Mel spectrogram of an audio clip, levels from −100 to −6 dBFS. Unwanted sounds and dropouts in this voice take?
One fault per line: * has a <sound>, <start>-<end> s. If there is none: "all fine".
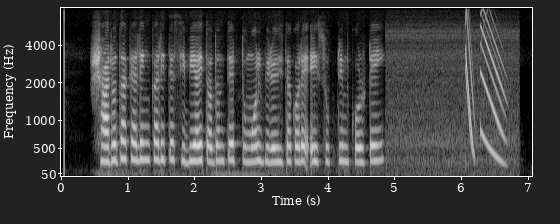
* has a chirp, 6.1-6.7 s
